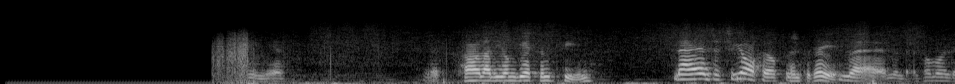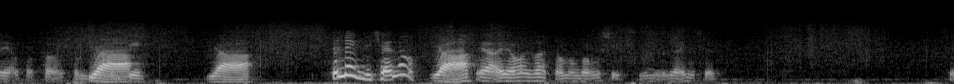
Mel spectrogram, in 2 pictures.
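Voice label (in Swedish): Lunds stad Skåne, dialekter; Folkminnen; Svenska sagor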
